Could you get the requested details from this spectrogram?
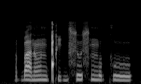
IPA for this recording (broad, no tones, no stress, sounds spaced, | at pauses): ɓ a ɾ õ ǃʼ i ɡ s u s ŋʷ ɯ k u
